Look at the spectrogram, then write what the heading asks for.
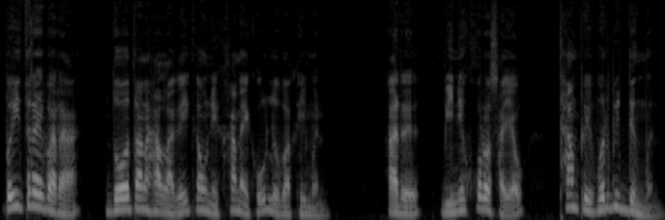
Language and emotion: Bodo, disgusted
